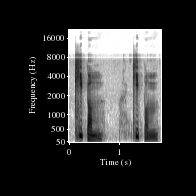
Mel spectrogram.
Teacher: just get rid of the th and then you connect the P to the em and it's keep them keep them um this connection it should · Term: delete the th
